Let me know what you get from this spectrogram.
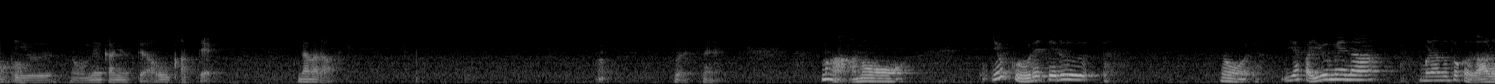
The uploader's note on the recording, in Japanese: レコーダーの問題で謎のノイズが乗ってしまったので、ひどい部分半分ぐらいカットになってしまいました + 音質が少し悪くなっています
